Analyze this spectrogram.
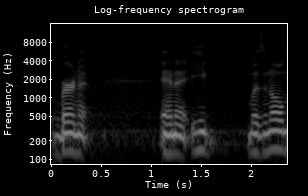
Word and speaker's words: Burnett: Actually, I didn't spell it, I just said it, but most people would say Burnett, but it's Dick Burnett.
